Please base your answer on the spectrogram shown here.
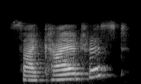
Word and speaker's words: psychiatrist: a lazy language pseudonym pseudonym false name pseudonym psychiatrist and pneumatics spread as yeah somehow fell off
